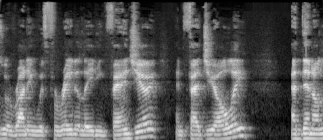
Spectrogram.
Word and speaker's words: Fangio: I can only say that Fangio is actually pronounced Fangio.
